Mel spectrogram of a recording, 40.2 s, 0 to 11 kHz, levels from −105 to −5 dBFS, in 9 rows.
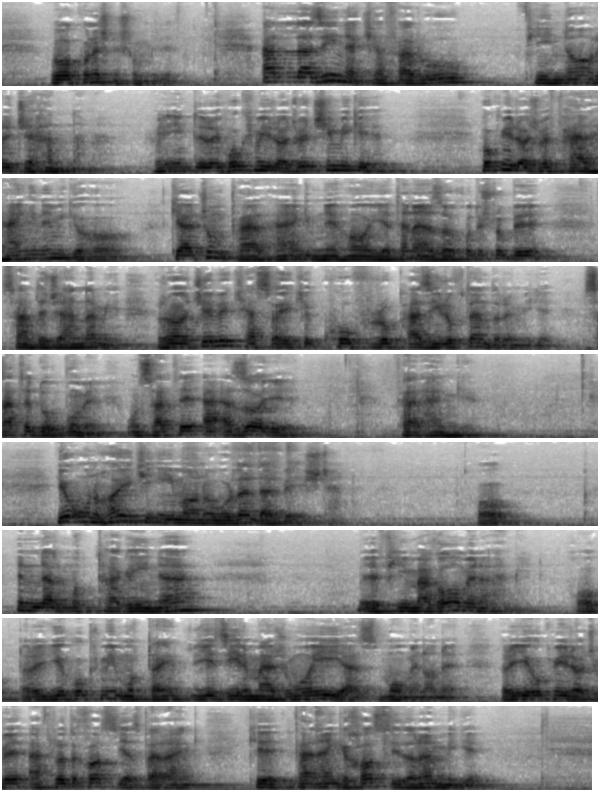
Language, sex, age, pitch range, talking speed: Persian, male, 50-69, 110-145 Hz, 115 wpm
